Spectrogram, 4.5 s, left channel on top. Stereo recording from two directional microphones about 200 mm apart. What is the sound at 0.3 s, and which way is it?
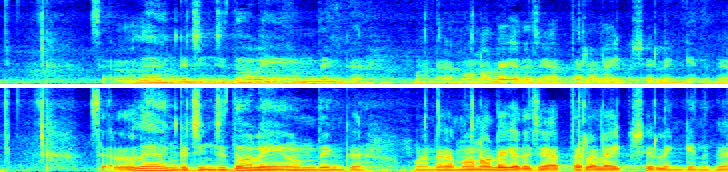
Speech, 50° right (ahead or behind).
